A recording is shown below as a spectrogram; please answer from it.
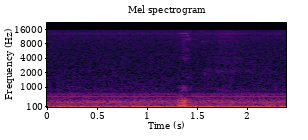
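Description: Steady low electrical hum of room tone, with one brief faint sound a little past halfway.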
